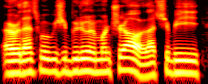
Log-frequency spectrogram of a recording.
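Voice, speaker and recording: A man co-hosts a podcast in easy, casual conversation, padding his sentences with "like" and "you know." His voice sits in an ordinary middle pitch. The recording is dry and close, with no room echo. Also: fairly even intonation, racing, darkish tone, clean tone. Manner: rambling, many fillers like "you know" and "like". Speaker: podcast co-host. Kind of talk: casual chat.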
